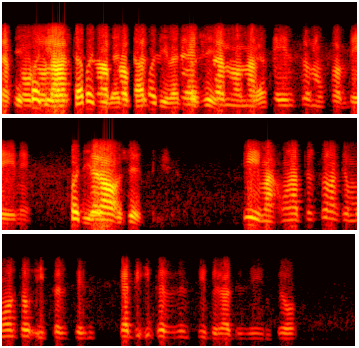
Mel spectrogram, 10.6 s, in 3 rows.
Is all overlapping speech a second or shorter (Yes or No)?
No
